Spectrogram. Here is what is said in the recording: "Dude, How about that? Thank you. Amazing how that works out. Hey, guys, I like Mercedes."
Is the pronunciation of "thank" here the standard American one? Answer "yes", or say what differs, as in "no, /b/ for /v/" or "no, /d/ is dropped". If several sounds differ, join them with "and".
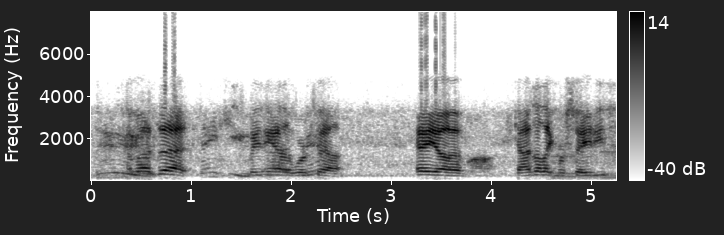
no, /t/ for /θ/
